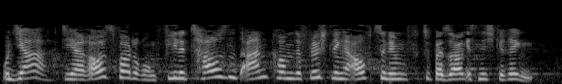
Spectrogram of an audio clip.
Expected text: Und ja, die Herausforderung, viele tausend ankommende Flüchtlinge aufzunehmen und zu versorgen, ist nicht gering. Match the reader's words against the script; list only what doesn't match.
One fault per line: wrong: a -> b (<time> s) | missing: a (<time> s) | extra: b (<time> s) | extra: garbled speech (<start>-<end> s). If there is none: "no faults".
no faults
